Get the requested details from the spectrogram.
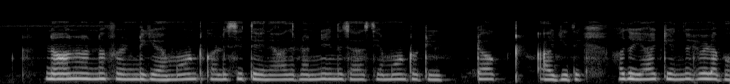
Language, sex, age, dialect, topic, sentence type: Kannada, female, 31-35, Coastal/Dakshin, banking, question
